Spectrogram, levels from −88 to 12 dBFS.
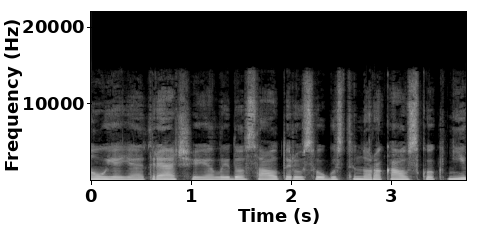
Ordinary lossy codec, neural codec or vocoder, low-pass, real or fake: AAC, 64 kbps; none; 14.4 kHz; real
